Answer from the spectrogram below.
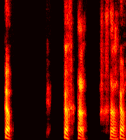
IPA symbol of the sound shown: x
